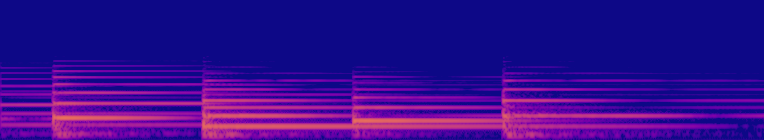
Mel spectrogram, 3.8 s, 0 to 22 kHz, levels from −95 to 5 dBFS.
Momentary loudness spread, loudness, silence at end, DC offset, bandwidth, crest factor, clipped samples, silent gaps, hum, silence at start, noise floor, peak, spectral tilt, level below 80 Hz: 15 LU; -41 LUFS; 0 s; under 0.1%; 4.5 kHz; 18 dB; under 0.1%; none; none; 0 s; -63 dBFS; -24 dBFS; -6 dB/octave; -72 dBFS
